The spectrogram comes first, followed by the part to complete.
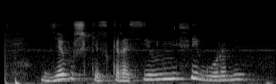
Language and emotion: Russian, positive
